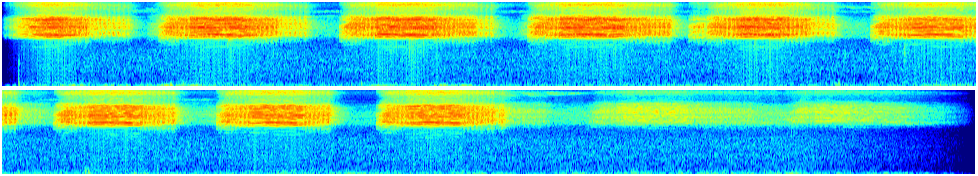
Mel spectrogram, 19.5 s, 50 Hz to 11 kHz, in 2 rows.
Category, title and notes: Soundscapes > Nature
Cicadas chirping in the jungle
Cicadas are chirping in the jungle by the Rio Arenal in Costa Rica. Recorded with an Olympus LS-14.
chirp, cicadas, crickets, field-recording, insects, jungle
